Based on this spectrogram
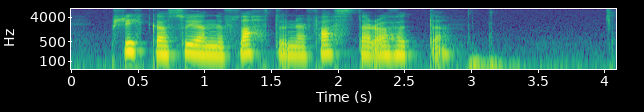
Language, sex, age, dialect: Faroese, female, 15-35, Suðurstreymoy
